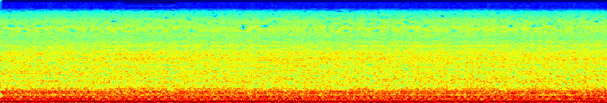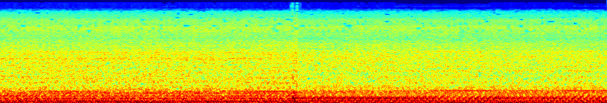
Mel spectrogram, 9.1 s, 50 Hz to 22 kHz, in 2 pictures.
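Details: 1974 Chevy Nova, freshly installed Chevy 350 V8 on first start: a deep, steady drone at a raised, even speed with no knocks or misses while the cam breaks in. Normal. Oil squirted from the valve covers without a PCV valve or breather; adding a breather fixed it.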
